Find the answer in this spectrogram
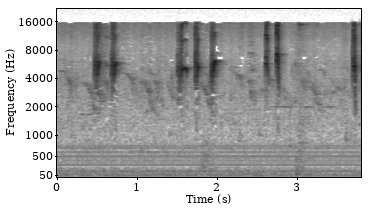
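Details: Young-sounding olive-backed sunbird practising its song, gacor and ngobra style: sparse, sharp, high chips in pairs and small clusters separated by pauses, with a faint low hum underneath.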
